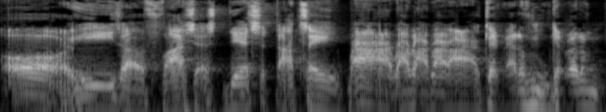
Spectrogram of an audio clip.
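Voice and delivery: dismissive mimicry of a ranting critic; sneering imitation tailing off; mock online ranter. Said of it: "I don't go on the internet going".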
